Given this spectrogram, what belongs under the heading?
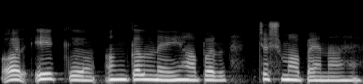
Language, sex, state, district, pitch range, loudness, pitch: Hindi, male, Himachal Pradesh, Shimla, 195-220 Hz, -12 LUFS, 205 Hz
